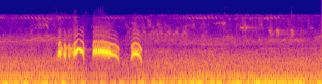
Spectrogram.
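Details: One phrase from a deep-voiced trained Spotted Dove used to pull in wild birds, in the rapid 'khan yon one kuk' style: brief stutter, a loud coo, a longer buzzy coo and a short final note, then silence.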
